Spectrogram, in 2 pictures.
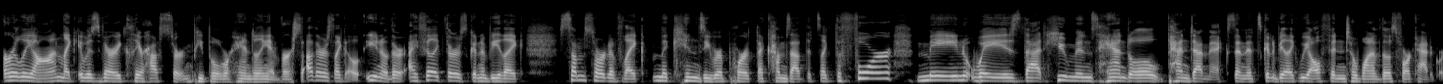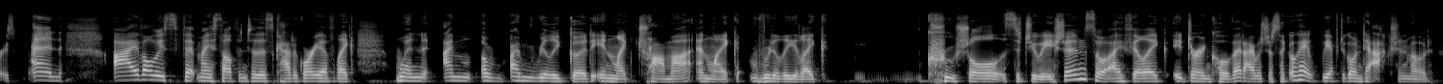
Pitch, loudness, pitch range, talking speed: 150 Hz, -22 LUFS, 140-170 Hz, 220 wpm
